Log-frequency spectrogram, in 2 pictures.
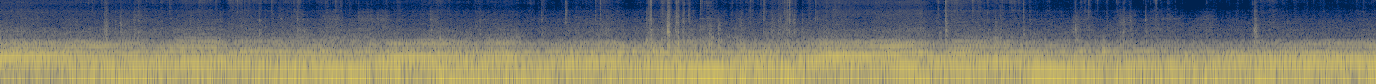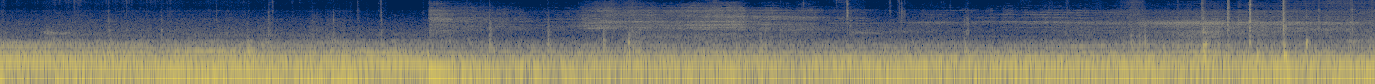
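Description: Fourth-generation Chevrolet Camaro's engine revving up and down as it is driven hard through an autocross course, its pitch rising and falling with each acceleration and lift. About eighteen seconds in it settles to a steadier, lower running sound.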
